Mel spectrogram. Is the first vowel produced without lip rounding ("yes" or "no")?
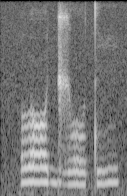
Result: no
